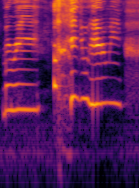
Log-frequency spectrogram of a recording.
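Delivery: high, loud calling out; hammed-up tearful shout with a laugh; mock desperate call. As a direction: call across the garage, half crying. Retold calling out, crying.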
